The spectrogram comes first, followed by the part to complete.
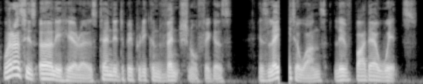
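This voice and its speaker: A man narrates a radio documentary from a script. His voice is low and sits close and dry, and his intonation moves around freely. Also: animated, moderate pace, dry recording.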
